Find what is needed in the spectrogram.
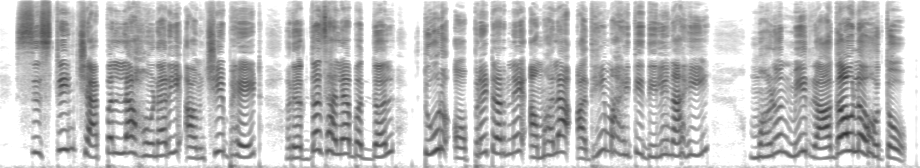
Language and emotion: Marathi, angry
